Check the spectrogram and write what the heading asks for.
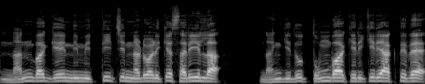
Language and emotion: Kannada, angry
